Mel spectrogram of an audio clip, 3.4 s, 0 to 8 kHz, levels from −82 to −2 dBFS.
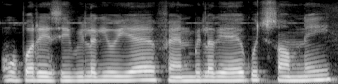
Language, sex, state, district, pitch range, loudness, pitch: Hindi, male, Uttar Pradesh, Shamli, 140-150 Hz, -13 LUFS, 145 Hz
